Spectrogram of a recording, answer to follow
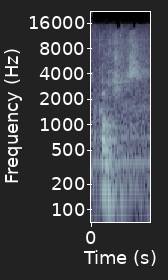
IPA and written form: ˡkɒnʃəns (conscience)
